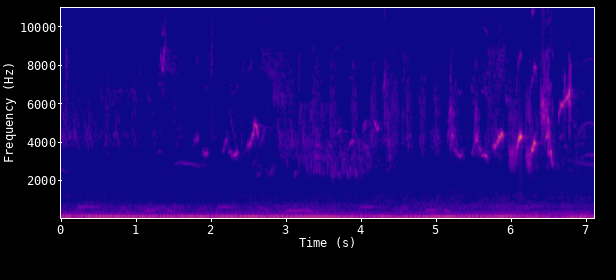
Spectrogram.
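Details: Free-living double-collared seedeater arriving in full song: a dense, rapid run of high, sharp chirps and buzzy trills that builds to louder bursts near the end. A lower, softer repeated whistle sounds underneath, over a steady low rumble.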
